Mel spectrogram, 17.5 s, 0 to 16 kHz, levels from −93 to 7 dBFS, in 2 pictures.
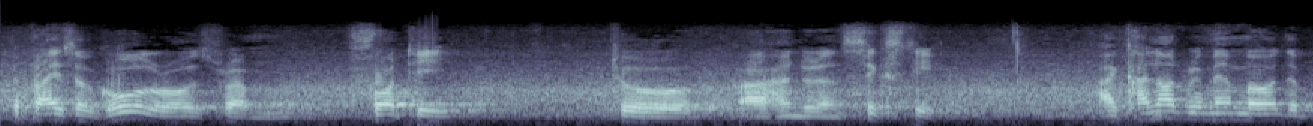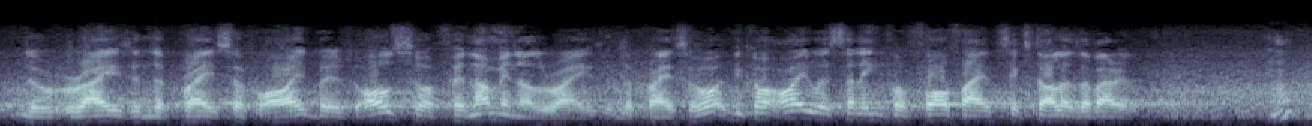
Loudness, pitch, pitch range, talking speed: -18 LUFS, 120 Hz, 110-145 Hz, 145 wpm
